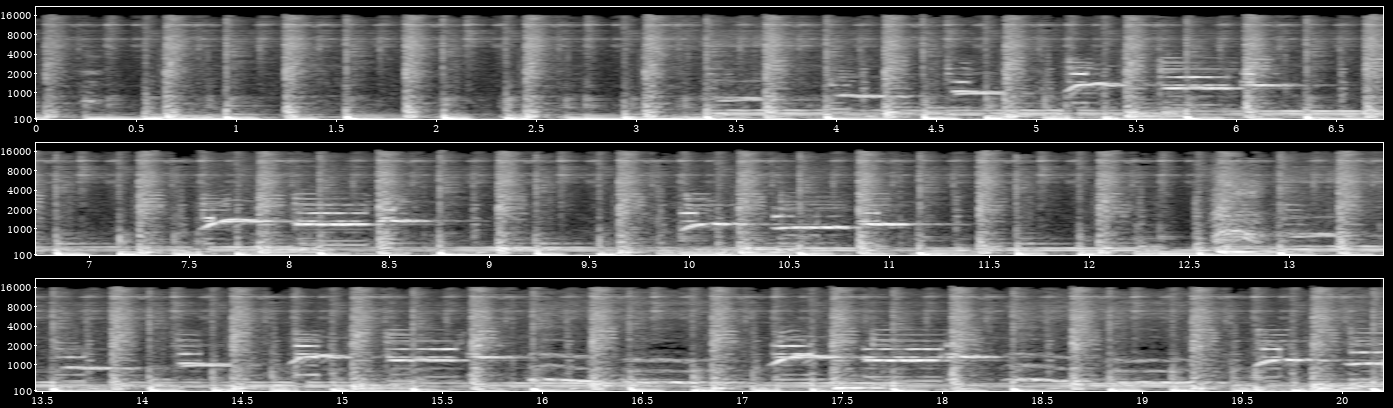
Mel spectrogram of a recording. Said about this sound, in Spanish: Me voy hasta el otro lado de la, habitación para seguir con la parte musical, cortidísima y una buena rola para empezar a divertirnos.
